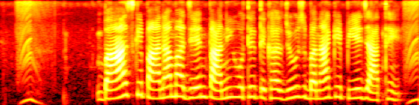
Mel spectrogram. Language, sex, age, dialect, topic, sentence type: Chhattisgarhi, female, 18-24, Eastern, agriculture, statement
